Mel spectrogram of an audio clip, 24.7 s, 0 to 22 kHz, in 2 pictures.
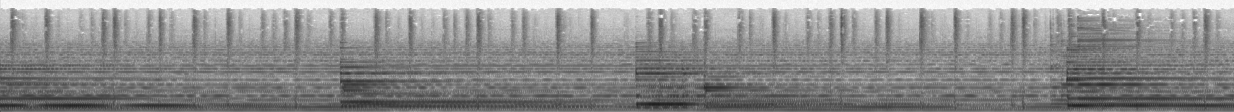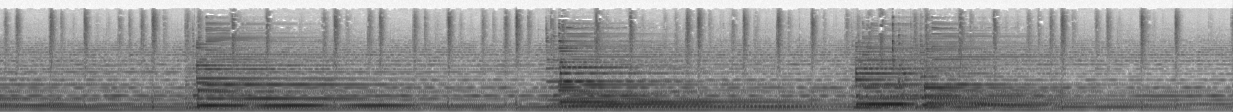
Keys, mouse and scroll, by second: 0.9 middle click, 1.3-2.1 scroll down 5, 2.1 middle click, 2.5-3.1 scroll up 5, 5.1 scroll down 1, 6.0 scroll down 1, 7.2 click, 7.2 scroll up 1, 8.1 click, 13.4 click, 14.4 right click, 15.0 alt+shift+right click, 16.0 alt+shift+right click, 16.1 middle click, 17.2 alt+shift+right click, 19.5 click, 19.9 middle click, 21.6 right click, 22.1 alt+shift+right click, 22.9 right click, 23.7 alt+shift+right click, 23.8 middle click.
